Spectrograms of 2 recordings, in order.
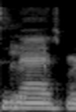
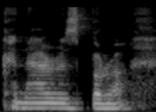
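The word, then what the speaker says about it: Knaresborough: And it's Nesbra, not Canarasborough.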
